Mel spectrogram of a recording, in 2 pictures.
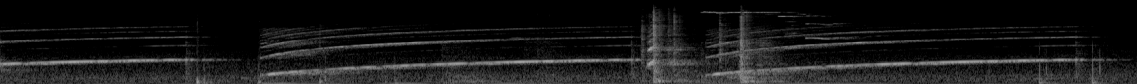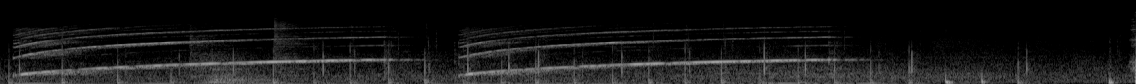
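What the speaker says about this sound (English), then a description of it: "please turn off that alarm since that's your job" A video game alarm wails in repeated rising sweeps, five or six cycles one after another, loud and mechanical like a siren, with a few sharp clicks between cycles and no voices.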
